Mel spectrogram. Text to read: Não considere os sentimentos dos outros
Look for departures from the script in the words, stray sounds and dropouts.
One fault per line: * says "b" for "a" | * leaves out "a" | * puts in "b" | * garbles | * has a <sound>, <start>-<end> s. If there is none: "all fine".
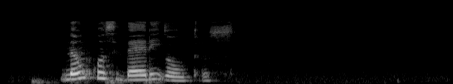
* leaves out "os sentimentos dos"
